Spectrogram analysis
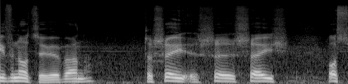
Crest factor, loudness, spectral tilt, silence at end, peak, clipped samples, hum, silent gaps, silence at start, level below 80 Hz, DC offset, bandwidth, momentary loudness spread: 14 dB; -18 LUFS; -7.5 dB/octave; 0 s; -4 dBFS; under 0.1%; none; none; 0 s; -48 dBFS; under 0.1%; 16.5 kHz; 11 LU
